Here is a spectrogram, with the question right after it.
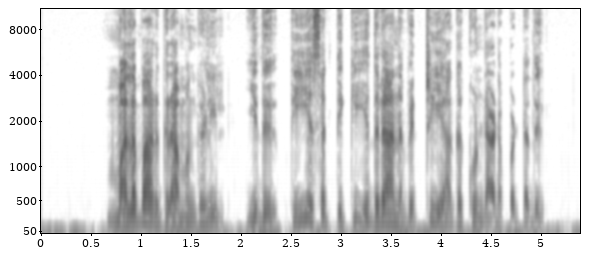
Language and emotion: Tamil, neutral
